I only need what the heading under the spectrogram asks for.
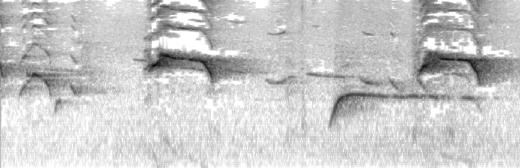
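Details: Oriental magpie-robin (kacer) during molt. Clear, loud whistled phrases: a wavering opening note, then a strong level whistle, a rising note that flattens into a long steady tone, and a final bright whistled phrase.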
